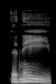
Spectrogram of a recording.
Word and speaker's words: Denis: news there so uh dennis villain wave i still don't know if that's how you pronounce it but i'mma roll with it um denis that's right not dennis dennis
